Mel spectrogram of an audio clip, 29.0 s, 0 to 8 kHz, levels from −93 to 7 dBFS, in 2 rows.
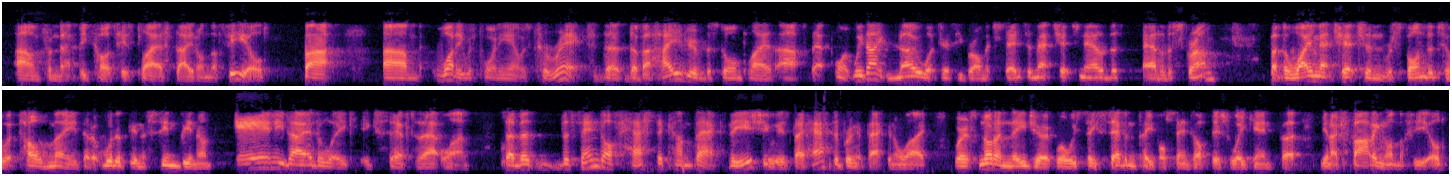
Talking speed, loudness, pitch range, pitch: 240 wpm, -22 LUFS, 95-115 Hz, 105 Hz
